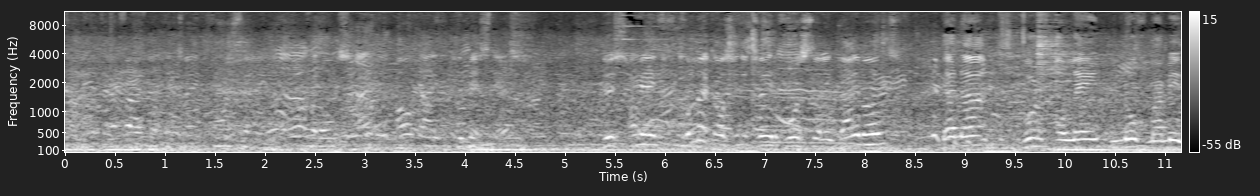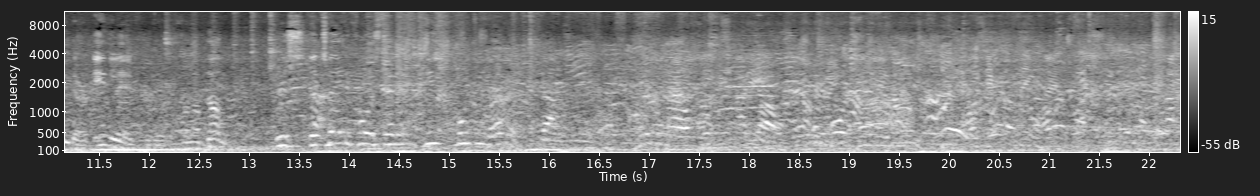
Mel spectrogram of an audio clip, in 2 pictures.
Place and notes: Zoom H2 recorder with SP-TFB-2 binaural microphones.
The Hague, Netherlands, 7 July 2011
